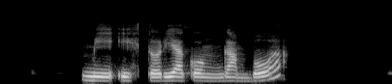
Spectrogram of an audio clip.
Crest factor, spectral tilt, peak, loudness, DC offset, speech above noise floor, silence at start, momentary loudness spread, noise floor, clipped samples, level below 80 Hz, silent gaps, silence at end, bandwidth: 16 dB; -5 dB/octave; -4 dBFS; -17 LUFS; under 0.1%; over 74 dB; 0.8 s; 6 LU; under -90 dBFS; under 0.1%; -64 dBFS; none; 1.1 s; 6.6 kHz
